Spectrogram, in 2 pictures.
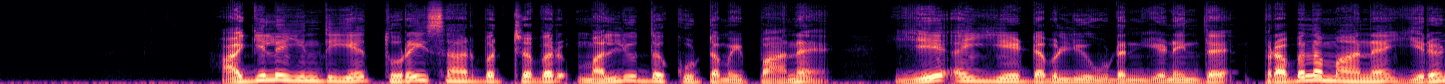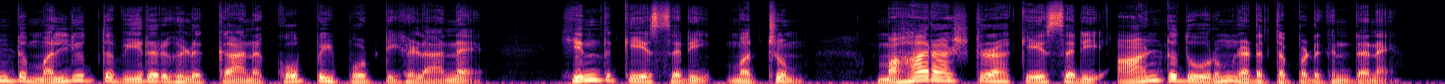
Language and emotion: Tamil, neutral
